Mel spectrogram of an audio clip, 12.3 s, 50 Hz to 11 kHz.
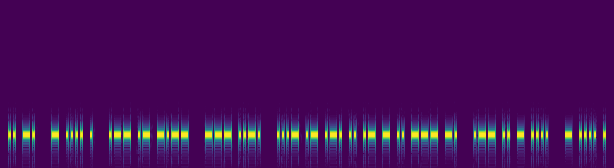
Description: Morse code, heard as a keyed tone, about 25 wpm, 600 Hz. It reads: IN THE WAY OF VARIATION WITH THE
